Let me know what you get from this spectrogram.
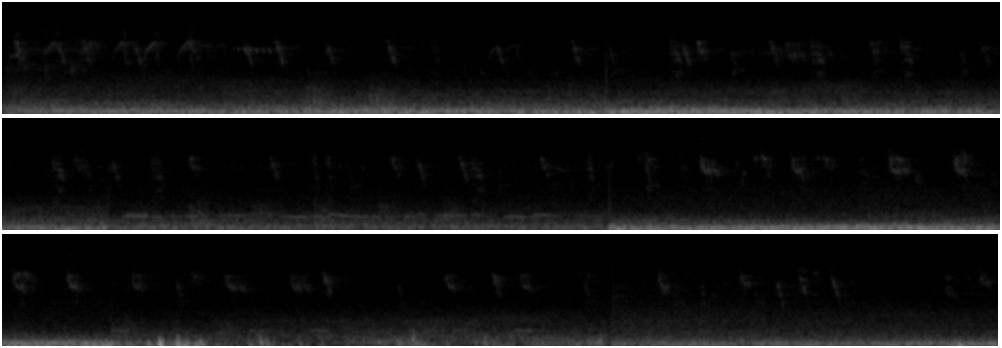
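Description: Small birds chirping in quick short calls over a low outdoor rumble. The rumble drops away for a few seconds in the middle, and there is one brief knock about three-quarters of the way through.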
